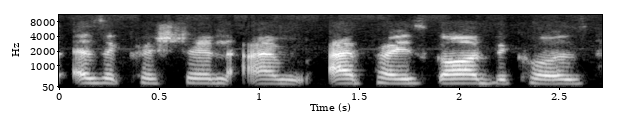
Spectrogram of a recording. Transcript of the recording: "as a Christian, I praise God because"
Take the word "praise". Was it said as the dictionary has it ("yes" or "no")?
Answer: yes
